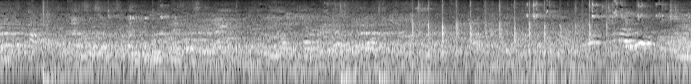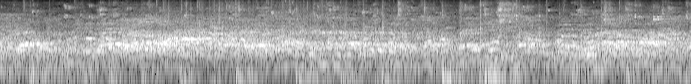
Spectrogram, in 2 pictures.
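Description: A crowd murmurs and cheers throughout a large echoing hall.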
